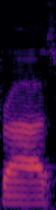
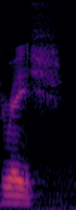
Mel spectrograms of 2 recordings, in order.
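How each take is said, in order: First: The name ends with a 'z' sound. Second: The name ends with an 'sh' sound. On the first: The speaker calls it wrong. "I will refer to him as Raz" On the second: The speaker calls it right. "they refer to him as Raish"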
